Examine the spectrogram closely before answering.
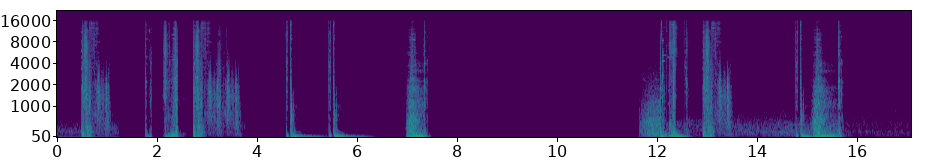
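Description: Short menu swishes and clicks sound in bursts.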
